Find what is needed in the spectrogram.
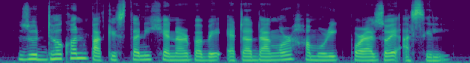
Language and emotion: Assamese, neutral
